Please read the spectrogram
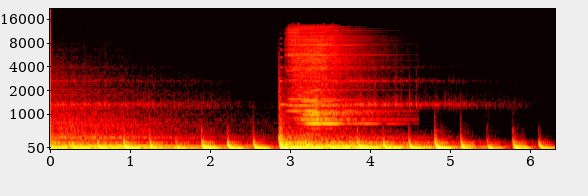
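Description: Tense background music built on a low heartbeat-like pulse that quickens toward the end, with a sudden hit and a ringing tone about three seconds in.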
